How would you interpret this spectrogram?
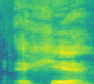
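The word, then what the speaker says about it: אהיה: Las 41 letras de este nombre, Aleph, Hei, Yud, Hei, Ejie se pronuncia, es el nombre más elevado del Dios, es como Dios se llama a sí mismo.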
